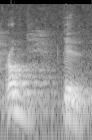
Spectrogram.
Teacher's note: Ba mati, dia ada sifat dia syiddah. Jadi kena putus. Kat sini tak baca robbil, tak boleh.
